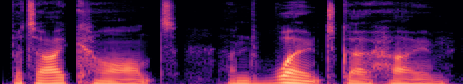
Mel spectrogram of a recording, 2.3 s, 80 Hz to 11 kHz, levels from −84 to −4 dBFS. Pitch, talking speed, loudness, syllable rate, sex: 95 Hz, 180 wpm, -21 LUFS, 3.5 syllables/s, male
